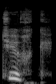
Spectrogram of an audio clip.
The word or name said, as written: turc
